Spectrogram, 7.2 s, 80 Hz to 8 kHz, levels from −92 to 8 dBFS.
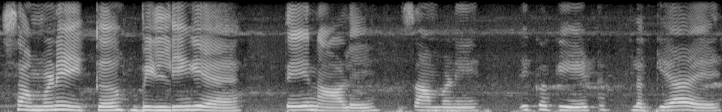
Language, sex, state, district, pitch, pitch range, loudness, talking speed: Punjabi, female, Punjab, Pathankot, 240 Hz, 225-260 Hz, -13 LUFS, 90 wpm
